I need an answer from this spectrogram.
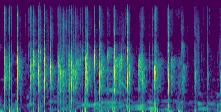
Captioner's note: group applauds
